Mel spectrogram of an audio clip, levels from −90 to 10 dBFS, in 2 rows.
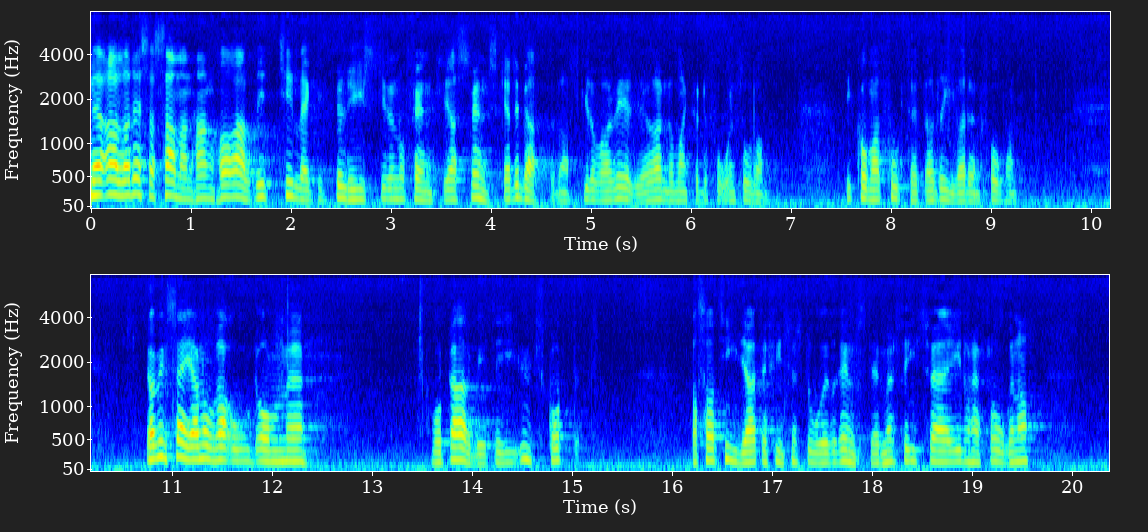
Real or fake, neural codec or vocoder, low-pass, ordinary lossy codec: fake; codec, 16 kHz, 6 kbps, DAC; none; none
